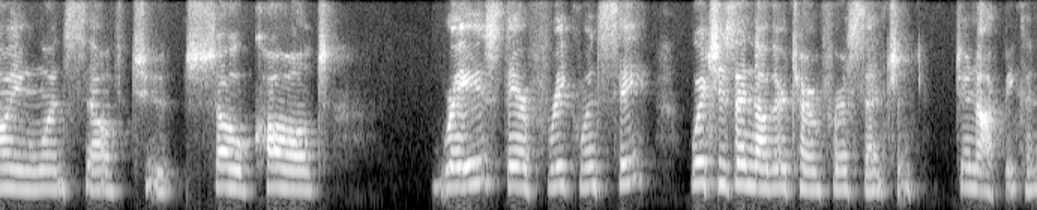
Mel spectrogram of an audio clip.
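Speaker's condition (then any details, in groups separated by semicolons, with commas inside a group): No condition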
